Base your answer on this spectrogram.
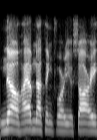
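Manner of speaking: curt, blunt delivery. Retelling how they turn down people asking for money: imitating own blunt refusal. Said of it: "I'm blunt about it".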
